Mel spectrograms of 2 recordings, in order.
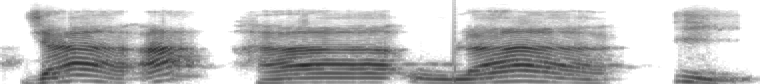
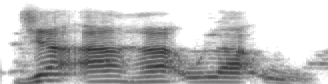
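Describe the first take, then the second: First: The last word ends with an i vowel. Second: The last word ends with a u vowel. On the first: The speaker calls it right. "Dia tetap dibaca" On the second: The speaker calls it wrong. "tidak perlu dibaca"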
